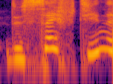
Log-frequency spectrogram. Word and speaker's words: Safetyn: Alors vous êtes cofondateur de Safetyn, est-ce que je le prononce bien? – Oui, très bien. Petit accent anglais, parfait.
